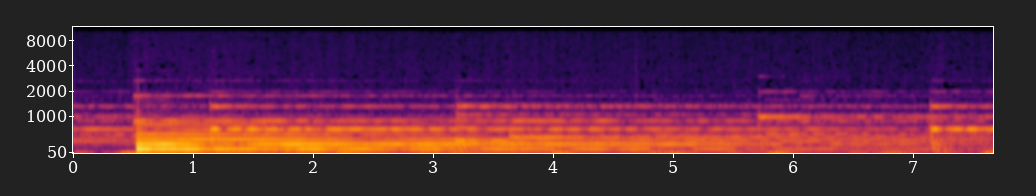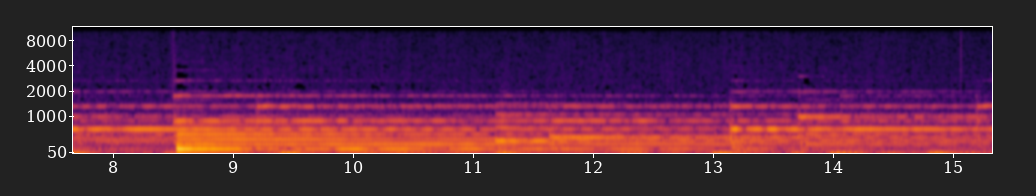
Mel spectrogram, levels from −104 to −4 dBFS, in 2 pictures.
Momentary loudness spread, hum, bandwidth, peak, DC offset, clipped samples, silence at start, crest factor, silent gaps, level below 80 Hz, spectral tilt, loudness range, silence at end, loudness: 17 LU; none; 2.8 kHz; -4 dBFS; under 0.1%; under 0.1%; 0 s; 24 dB; none; -50 dBFS; -12 dB/octave; 13 LU; 0 s; -28 LUFS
